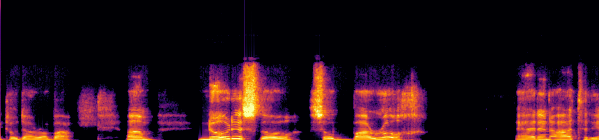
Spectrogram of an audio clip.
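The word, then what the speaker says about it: ברוך: what happened we have baruch two syllable words the accents at the end of the word so the tonic is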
